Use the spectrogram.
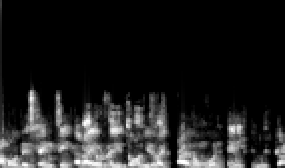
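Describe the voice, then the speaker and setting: A man speaks in an animated tone with a Spanish accent. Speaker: reality TV contestant and model. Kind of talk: casual interview. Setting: podcast.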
